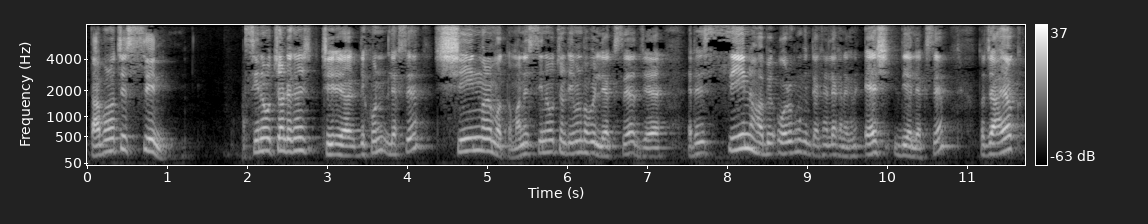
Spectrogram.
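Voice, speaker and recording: A woman with a Bangladeshi Bengali accent teaching Arabic letter pronunciation, patiently repeating each sound slowly. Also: medium pitch, expressive, warm tone. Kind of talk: explaining letter by letter.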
